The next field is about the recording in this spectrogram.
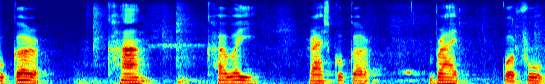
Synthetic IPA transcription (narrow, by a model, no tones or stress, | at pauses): kukɐɾ | kʰaŋ | kʰɐβəj | ɾajskukɐɾ | bɾajt̚ | koɾpʰu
